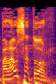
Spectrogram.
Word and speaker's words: Palau-Sator: Perquè ahir la va cagar amb el tema de Palau-Sator. – Com ha anat l'enquesta a Instagram? – 88% han dit que va ser acabat amb R i la R es pronuncia.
